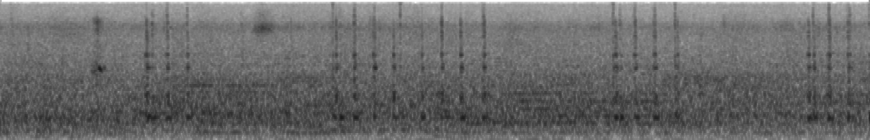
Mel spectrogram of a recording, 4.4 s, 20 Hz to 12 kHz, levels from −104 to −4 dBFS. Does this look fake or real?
real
